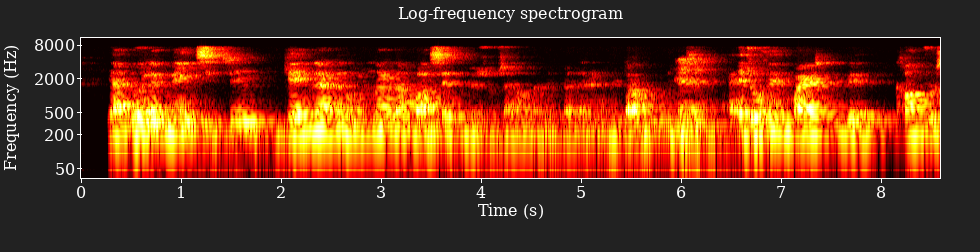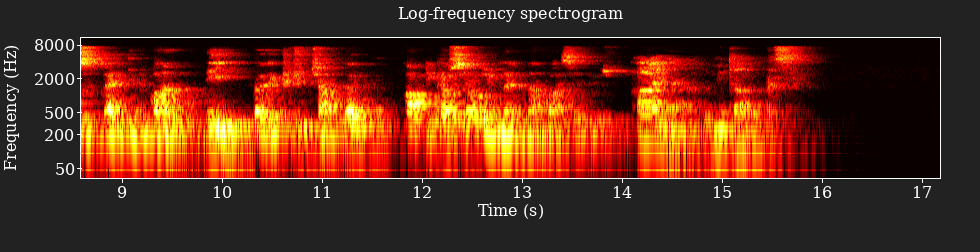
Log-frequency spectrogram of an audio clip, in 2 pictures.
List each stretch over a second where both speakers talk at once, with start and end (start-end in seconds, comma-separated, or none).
none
